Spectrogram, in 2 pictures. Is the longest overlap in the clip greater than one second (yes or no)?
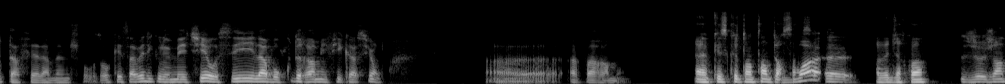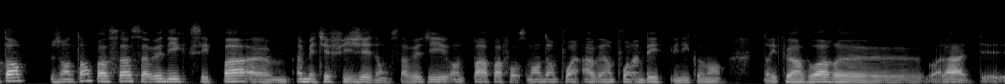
no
